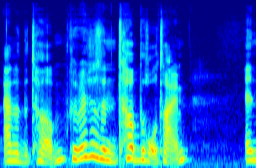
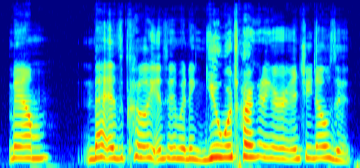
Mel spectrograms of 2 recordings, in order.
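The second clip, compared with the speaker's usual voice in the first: much louder exasperated ranting; loud exasperation; 3 semitones higher, 10 dB louder than usual. Real, not acted. Scolding Mickey through the screen, loud exasperation. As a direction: lay it out, fed up.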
